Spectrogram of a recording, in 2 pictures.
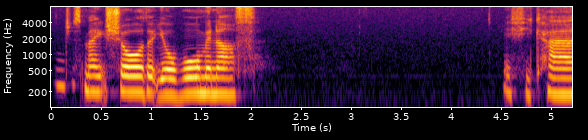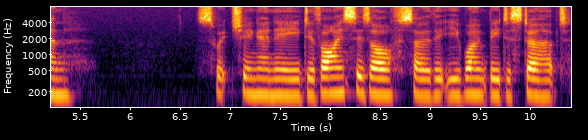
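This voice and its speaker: A woman leading a guided relaxation, speaking gently and soothingly, with long unhurried pauses between phrases. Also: lowish voice. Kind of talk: guided meditation narration.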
